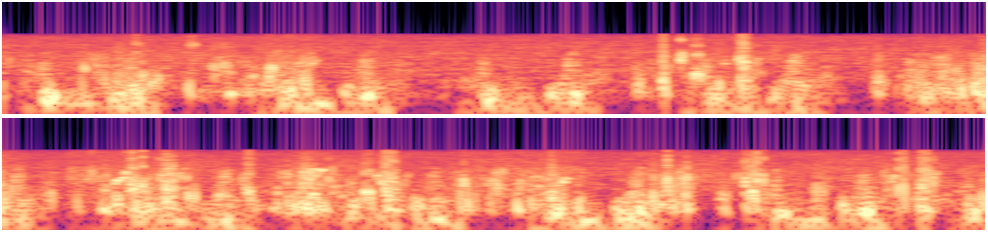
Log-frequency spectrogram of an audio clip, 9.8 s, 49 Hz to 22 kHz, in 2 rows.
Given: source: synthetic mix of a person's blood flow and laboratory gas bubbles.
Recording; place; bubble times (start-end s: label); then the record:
Doppler ultrasound of blood flow; precordium
0.00-0.05 s: bubbles
0.37-0.80 s: bubbles
0.90-1.58 s: bubbles
3.15-3.80 s: bubbles
4.34-4.43 s: bubbles
4.50-4.97 s: bubbles
5.13-5.19 s: bubbles
5.23-5.92 s: bubbles
6.10-6.66 s: bubbles
6.70-6.96 s: bubbles
7.15-7.85 s: bubbles
8.14-8.39 s: bubbles
8.48-8.77 s: bubbles
8.96-9.06 s: bubbles
9.30-9.61 s: bubbles
9.79-9.84 s: bubbles
From the record:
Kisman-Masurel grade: 332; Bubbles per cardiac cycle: rolling drumbeat, 9 or more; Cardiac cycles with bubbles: 50 to 99%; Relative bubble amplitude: moderate (0.250 to 0.450); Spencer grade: 3 (all of the cardiac periods contain showers or single bubble signals, but not dominating or overriding the cardiac motion signals); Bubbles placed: only in the low amplitude regions of the cardiac cycle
